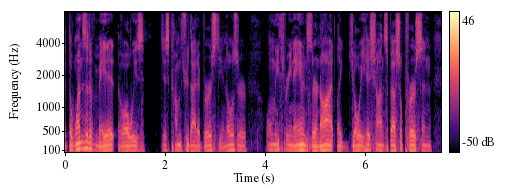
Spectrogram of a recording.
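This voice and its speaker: Using a plain, everyday voice, a man talks at a fairly quick pace with a fairly low pitch and fairly even intonation. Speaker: hockey scout. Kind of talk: live podcast interview. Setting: stage with audience.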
